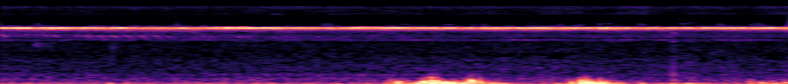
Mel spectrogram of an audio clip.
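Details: A Japanese tree cricket (kantan) in autumn riverside woodland sings a steady, unbroken high trill with a few low thumps.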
